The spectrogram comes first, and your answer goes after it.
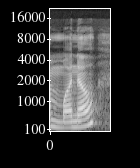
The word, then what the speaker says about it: मनः: मन दोनों जो है अक्षर पूरे हैं, दोनों में मिक्स करना। मन न में अ की मात्रा तो विसर्ग को पढ़ेंगे ह। मनः क के नीचे री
